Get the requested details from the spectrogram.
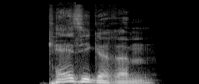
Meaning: strong dative masculine/neuter singular comparative degree of käsig
- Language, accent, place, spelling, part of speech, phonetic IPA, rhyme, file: German, Germany, Berlin, käsigerem, adjective, [ˈkɛːzɪɡəʁəm], -ɛːzɪɡəʁəm, De-käsigerem.ogg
